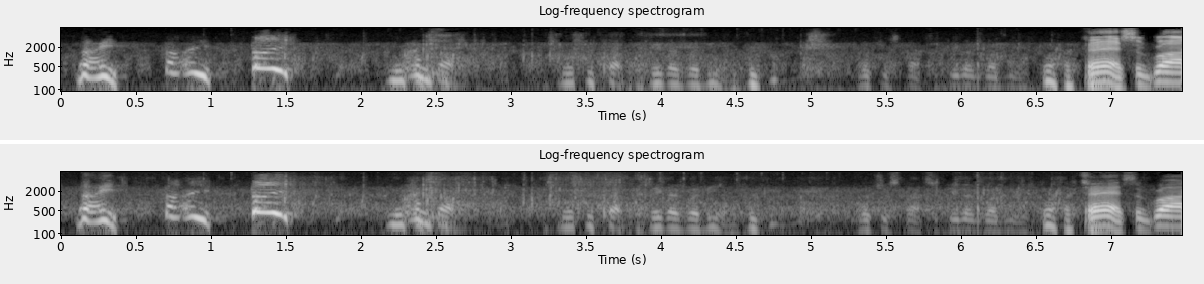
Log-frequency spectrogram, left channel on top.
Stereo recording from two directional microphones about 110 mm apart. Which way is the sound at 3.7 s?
20° right (ahead or behind).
